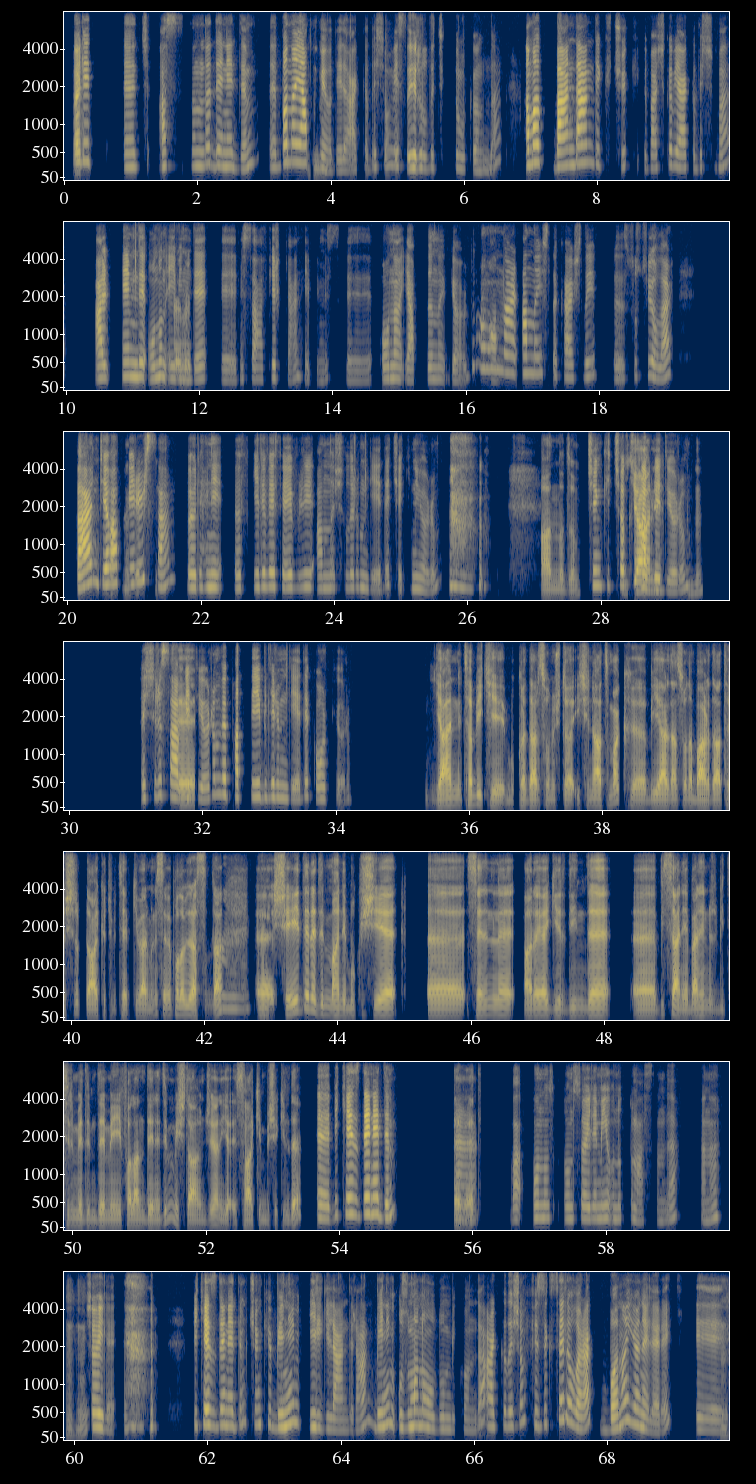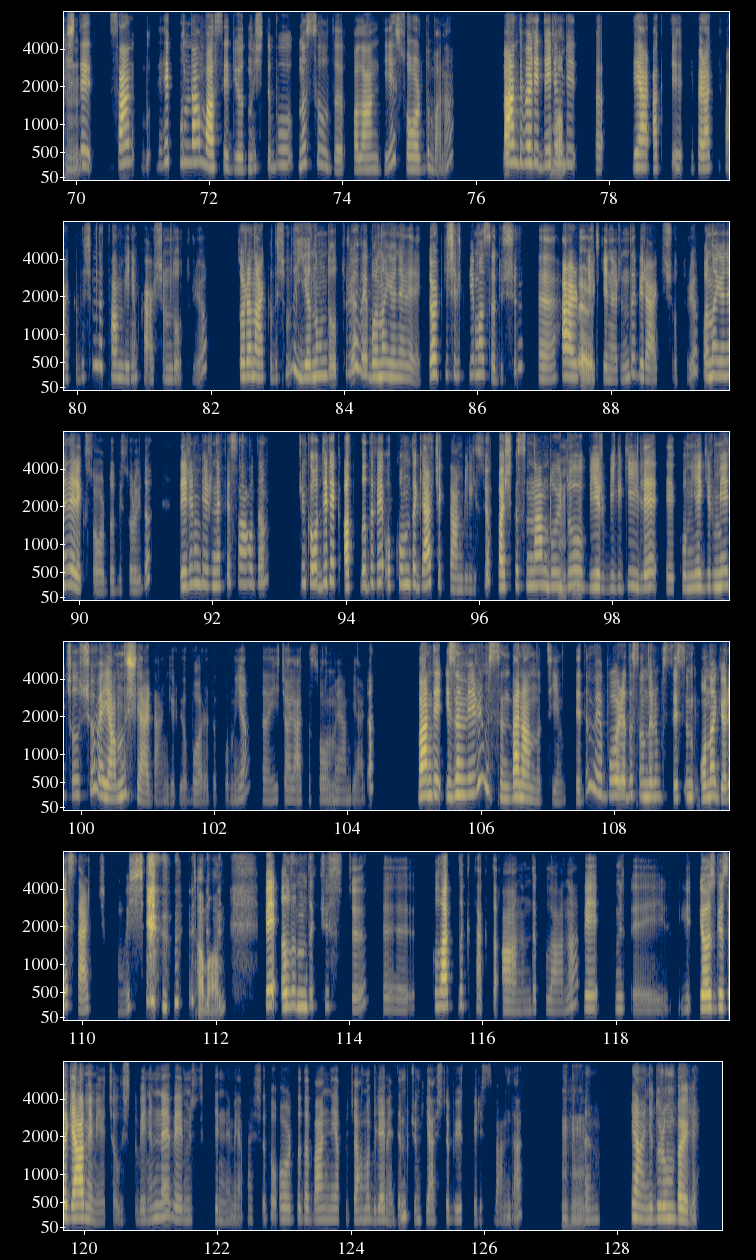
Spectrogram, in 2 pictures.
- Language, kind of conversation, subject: Turkish, advice, Aile ve arkadaş beklentileri yüzünden hayır diyememek
- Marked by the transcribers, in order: laughing while speaking: "sıyrıldı"; unintelligible speech; other background noise; chuckle; chuckle; chuckle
